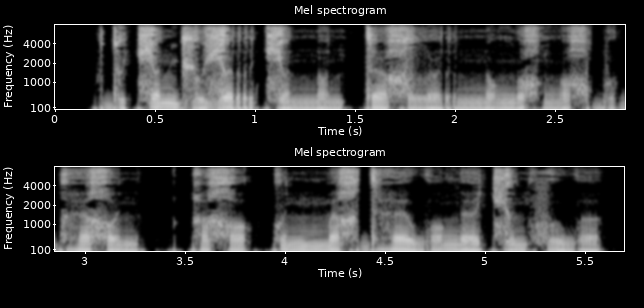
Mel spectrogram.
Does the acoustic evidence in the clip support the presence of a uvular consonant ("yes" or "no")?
yes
